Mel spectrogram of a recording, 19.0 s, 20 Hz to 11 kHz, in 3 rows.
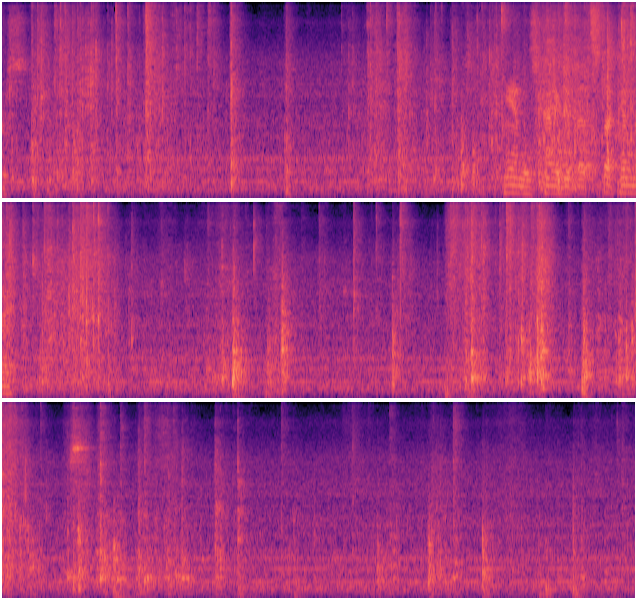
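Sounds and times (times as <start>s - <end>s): plastic bag crinkling: 0.2s - 2.3s, 3.4s - 7.6s, 10.0s - 13.7s.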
